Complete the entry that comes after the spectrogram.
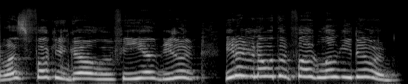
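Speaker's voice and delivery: high, loud excited rant; laughing disbelief, loud and high; hyped yell. Real, not acted. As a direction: gush it out, can't contain yourself. Hyped reaction to Luffy's choice.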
